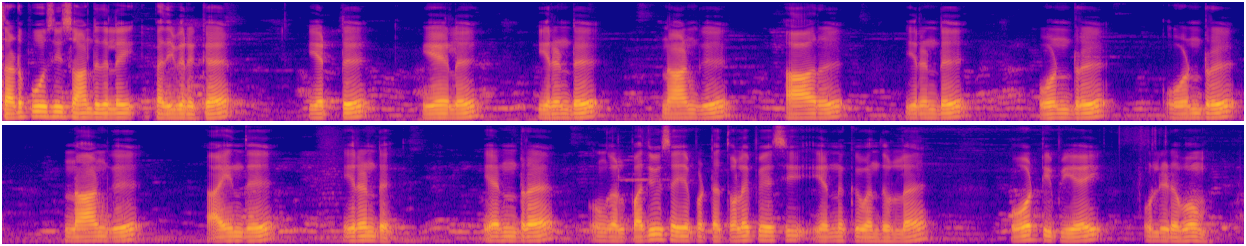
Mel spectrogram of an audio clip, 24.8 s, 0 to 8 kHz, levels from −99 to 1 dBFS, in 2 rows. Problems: constant background noise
